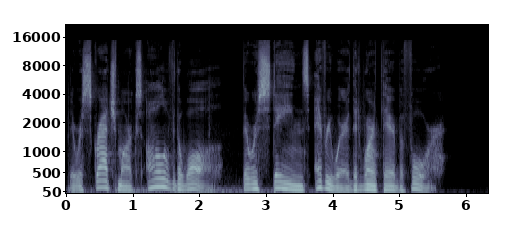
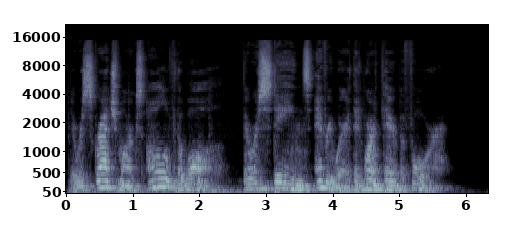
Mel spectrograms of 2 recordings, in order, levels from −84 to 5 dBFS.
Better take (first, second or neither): first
